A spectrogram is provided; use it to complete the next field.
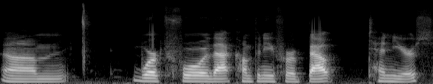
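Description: This man has an American accent and a medium pitch. His intonation is monotone and flat. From New Jersey. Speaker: podcast co-host and travel business owner. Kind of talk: casual chat.

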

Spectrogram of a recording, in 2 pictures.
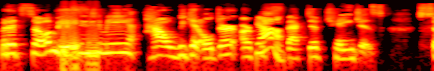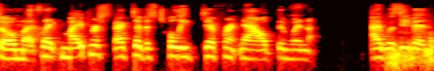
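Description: A woman's fairly high, bright, sharp voice with lively intonation at a moderate pace. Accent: American. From Dallas, Texas. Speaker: podcast host.

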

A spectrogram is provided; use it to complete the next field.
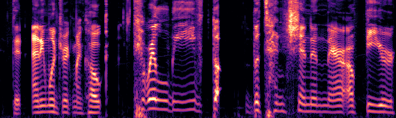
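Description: A man's voice comes through dry and close, with no echo. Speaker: podcast co-host. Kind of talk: casual chat. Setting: in a car. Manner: loud.

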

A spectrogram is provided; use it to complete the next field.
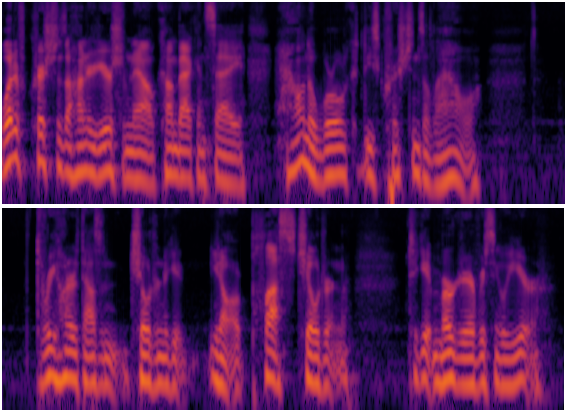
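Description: A man with an American accent in a normal speaking voice, at a fairly low pitch with ordinary pitch variation and a fairly quick pace, on a very clean recording with a silent background. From Indiana, US Midwest. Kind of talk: casual chat.

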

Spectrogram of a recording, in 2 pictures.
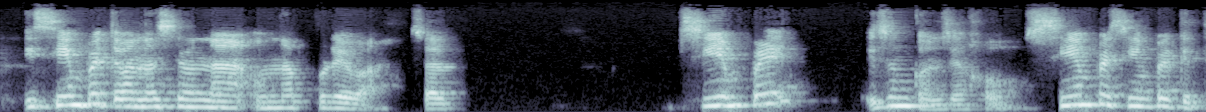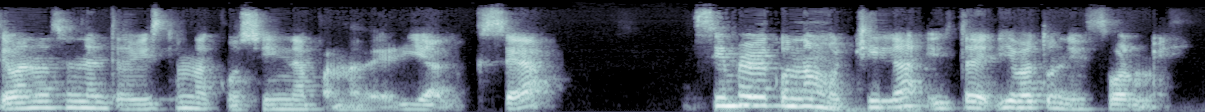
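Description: A woman speaks at a fairly quick pace and medium pitch, with very wide pitch swings. Her voice is somewhat breathy, with big swings in loudness. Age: 20s. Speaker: pastry chef. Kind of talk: casual chat.

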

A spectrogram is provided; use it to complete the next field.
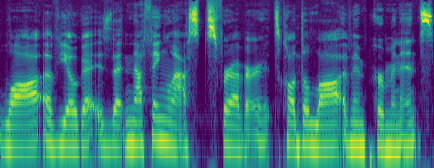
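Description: In an American accent, a woman with an unremarkable speaking voice talks at a moderate pace and medium pitch on a very clean recording with a silent background. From Nebraska, US (Lincoln). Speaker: yoga teacher and studio founder. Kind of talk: interview conversation.

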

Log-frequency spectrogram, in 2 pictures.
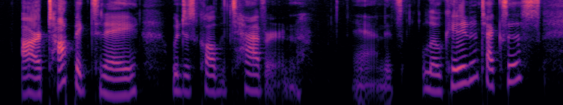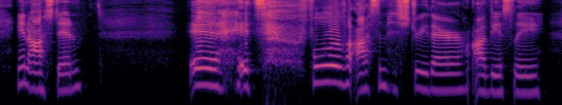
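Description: With a Californian accent, a woman speaks at a medium pitch and a fairly slow pace, with long, frequent pauses, ordinary pitch variation and big swings in loudness, on a very clean recording with a silent background. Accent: Californian American. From Southern California. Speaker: podcast co-host. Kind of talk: casual chat storytelling.

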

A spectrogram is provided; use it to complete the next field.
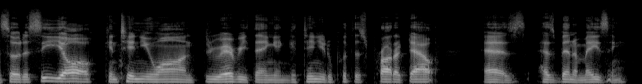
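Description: Recorded very cleanly against a silent background, a man with an ordinary speaking voice talks at medium pitch with fairly even intonation, and the sound is dry and close with no echo. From Texas. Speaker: podcast host. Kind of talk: interview.

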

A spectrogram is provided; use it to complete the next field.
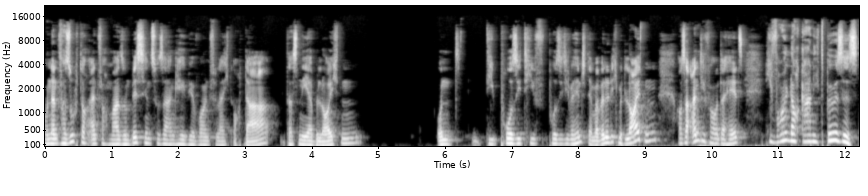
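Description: In a very clean recording with a silent background, a man speaks at a fairly quick pace in a medium pitch, somewhat breathy and with lively intonation. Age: 20s. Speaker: care worker and podcast co-host. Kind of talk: casual chat.

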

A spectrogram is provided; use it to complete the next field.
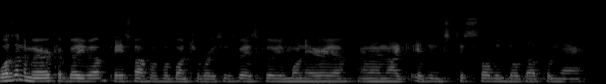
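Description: Very fast speech in a monotone, flat intonation comes with audible room echo. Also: man, fairly high pitch for a man. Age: 20s. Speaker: podcast host. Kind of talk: casual chat.

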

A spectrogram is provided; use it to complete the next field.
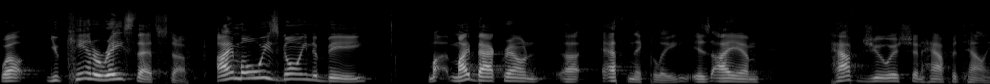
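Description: The pitch swings very widely in an American accent, with big swings in loudness. The sound is dry and close with no echo, on a very clean recording with a silent background. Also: man, high pitch for a man, fairly slow pace. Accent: Long Island New York, lighter now. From Long Island, New York. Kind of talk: sermon. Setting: church.

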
